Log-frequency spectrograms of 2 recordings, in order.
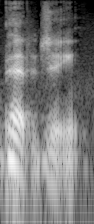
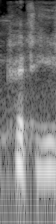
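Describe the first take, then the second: First: The word has an Americanized English pronunciation. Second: The word has a French pronunciation. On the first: The speaker calls it wrong. "everybody here calls it" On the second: The speaker calls it right. "if you were to pronounce it in French"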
